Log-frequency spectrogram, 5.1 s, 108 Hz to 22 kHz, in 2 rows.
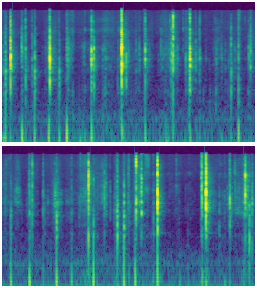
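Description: White-gloved fingertips click the buttons and triggers of a hollow, handheld black plastic gamepad held close to the left microphone. A rapid, irregular stream of short, dry, bright clacks with a tone near 2 kHz sounds over a steady low rumble. Each click dies away almost instantly.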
